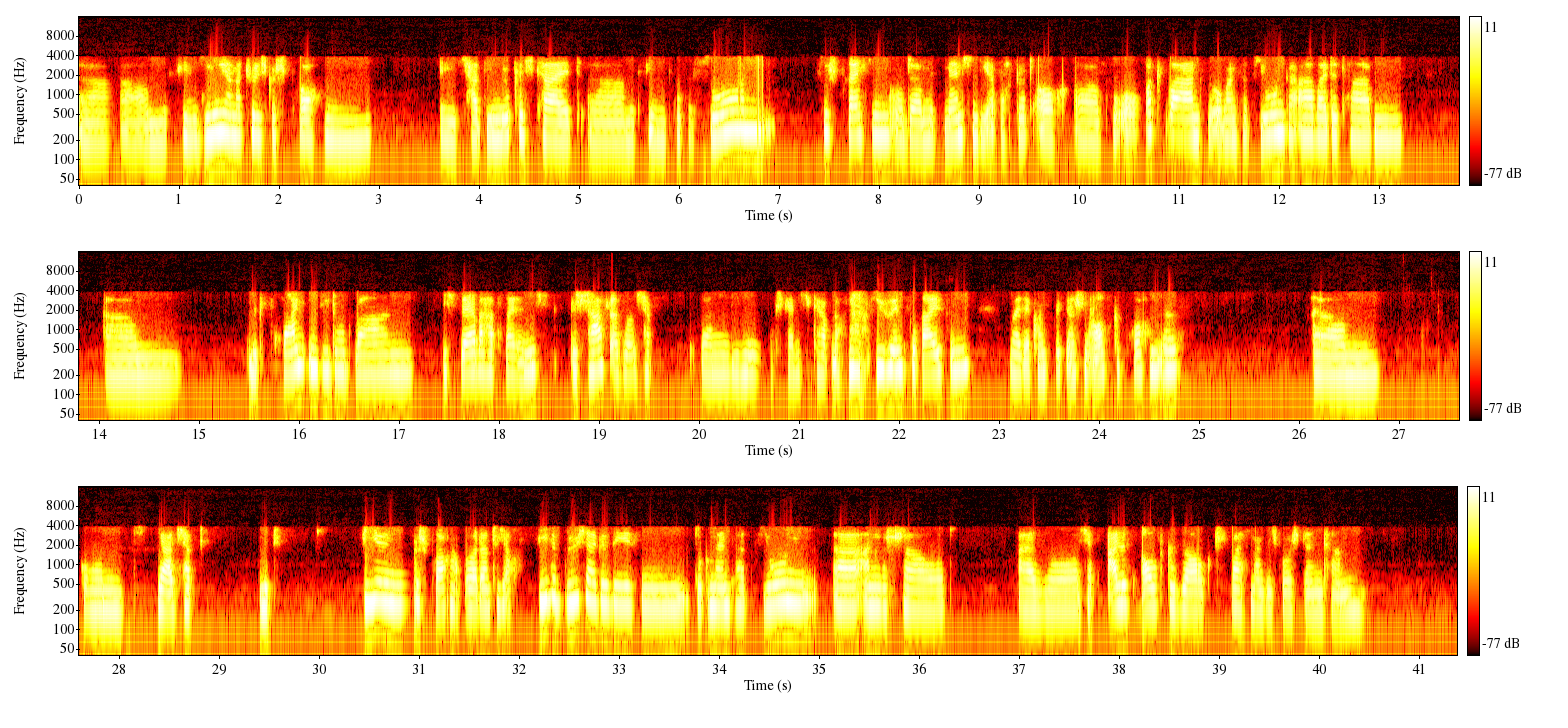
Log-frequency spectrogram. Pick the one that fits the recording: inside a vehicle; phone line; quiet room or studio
phone line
